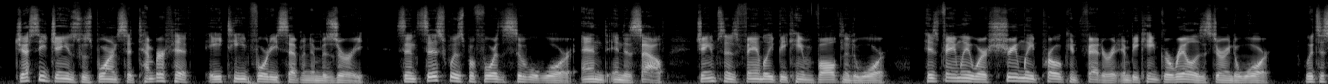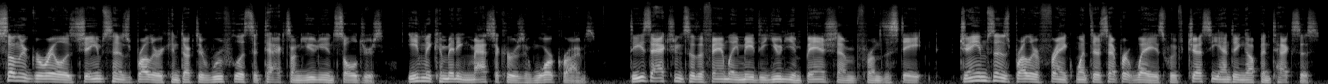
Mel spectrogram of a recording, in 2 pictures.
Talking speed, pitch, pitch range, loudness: 200 wpm, 120 Hz, 105-135 Hz, -22 LUFS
